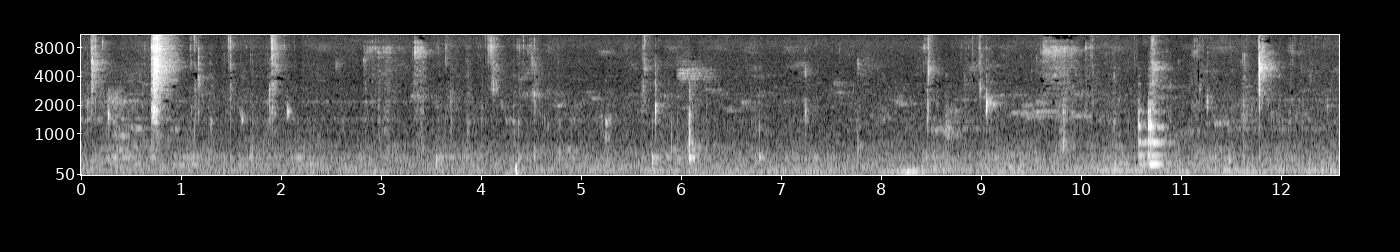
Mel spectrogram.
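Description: Close-miked wet chewing and mouth sounds of someone eating mutton biryani by hand, with scattered sharp clicks, the loudest about a second in.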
